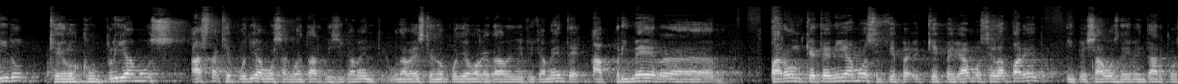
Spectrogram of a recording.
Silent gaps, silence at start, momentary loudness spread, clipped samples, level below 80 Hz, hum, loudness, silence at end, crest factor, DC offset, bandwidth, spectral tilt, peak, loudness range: none; 0 s; 6 LU; under 0.1%; -52 dBFS; none; -17 LUFS; 0 s; 14 dB; under 0.1%; 16 kHz; -6.5 dB/octave; -2 dBFS; 2 LU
